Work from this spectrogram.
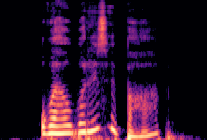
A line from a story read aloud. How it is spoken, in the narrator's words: said quietly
